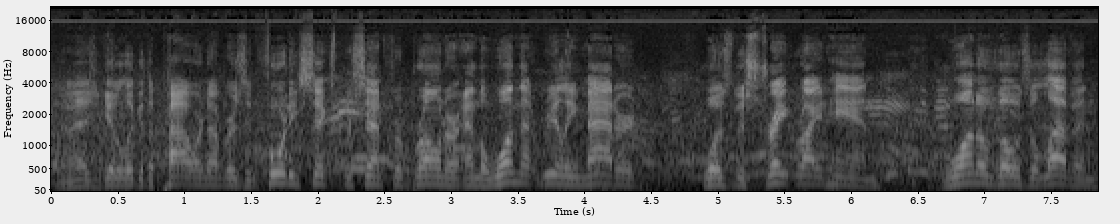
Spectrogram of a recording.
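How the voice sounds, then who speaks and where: High-pitched male boxing play-by-play commentator. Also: fairly quick. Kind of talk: live sports commentary. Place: ringside at a boxing arena. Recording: noisy arena ambience.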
